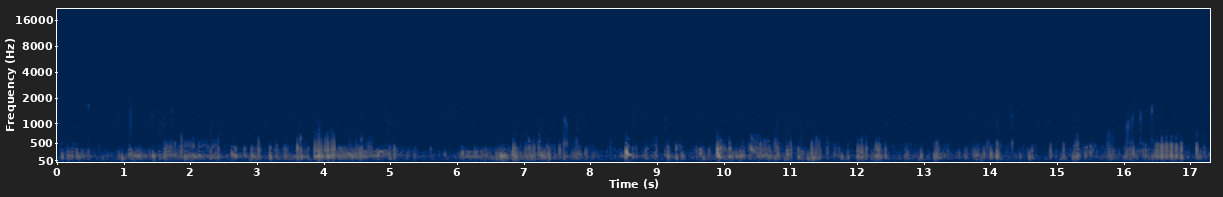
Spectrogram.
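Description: Low gurgling and rumbling from the abdomen, irregular bursts throughout, consistent with ordinary bowel sounds.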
